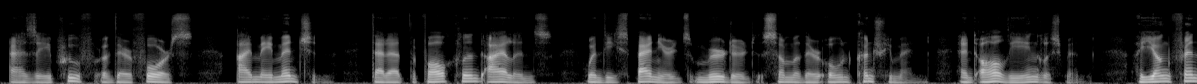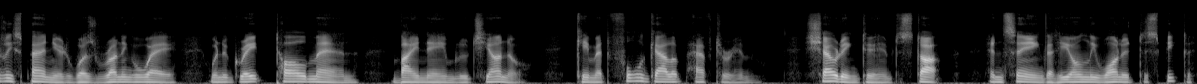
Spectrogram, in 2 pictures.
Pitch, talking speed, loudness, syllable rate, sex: 110 Hz, 160 wpm, -22 LUFS, 4.2 syllables/s, male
